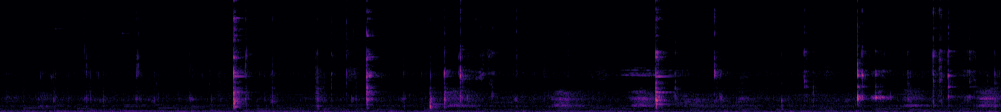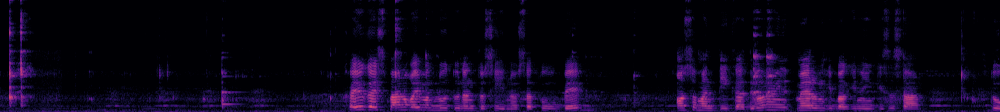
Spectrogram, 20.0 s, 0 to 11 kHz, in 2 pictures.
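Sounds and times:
cutlery scraping on ceramic plates: 8.0s - 10.5s, 17.5s - 17.9s.

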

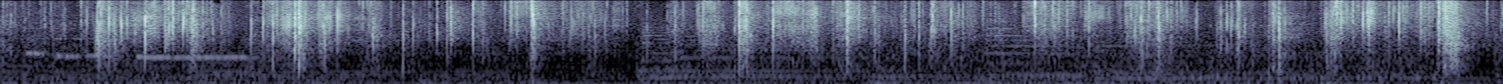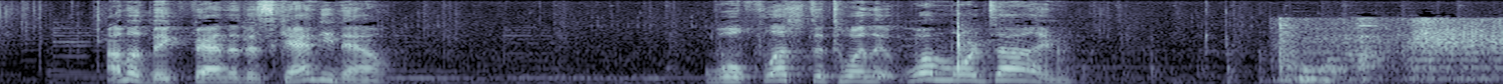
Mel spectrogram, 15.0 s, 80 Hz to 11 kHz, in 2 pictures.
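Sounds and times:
plastic wrapper crinkling: 0.0s - 8.1s
quiet background music: 0.0s - 15.0s.

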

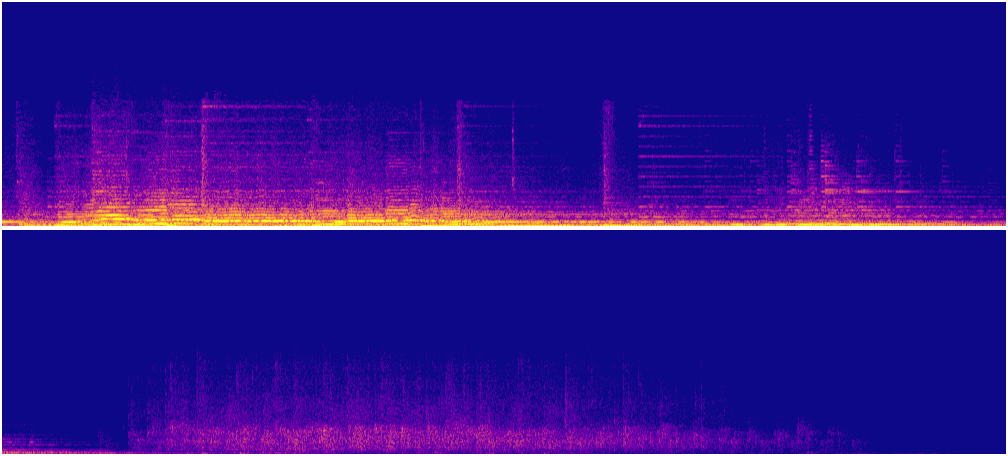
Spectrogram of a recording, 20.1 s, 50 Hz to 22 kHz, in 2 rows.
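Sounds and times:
applause: 11.1s - 19.0s.

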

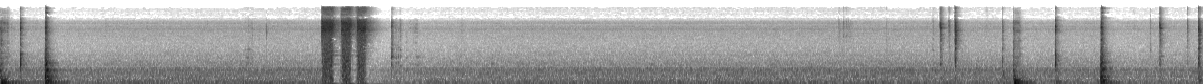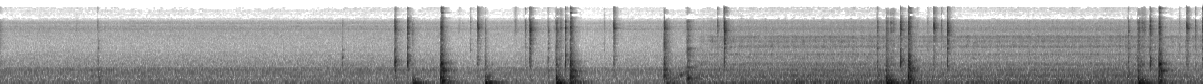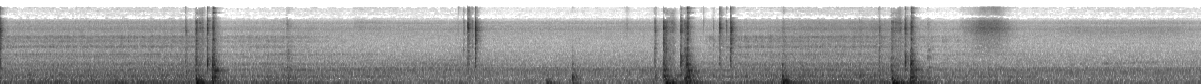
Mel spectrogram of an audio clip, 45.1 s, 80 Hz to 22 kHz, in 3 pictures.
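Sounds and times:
machine hum: 19.4s - 44.3s
lathe levers clicking: 25.8s - 27.1s.

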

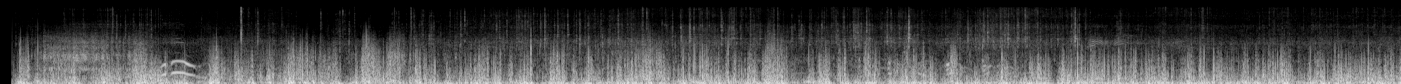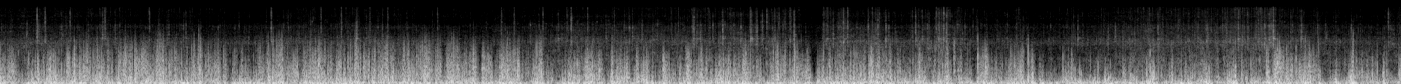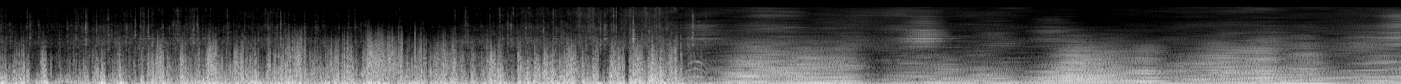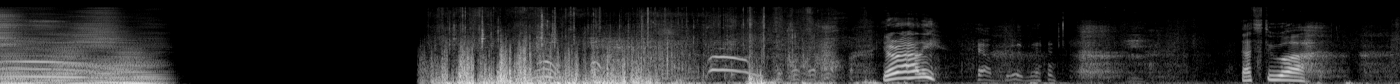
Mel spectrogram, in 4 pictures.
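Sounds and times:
bike rattling and knocking: 0.1s - 39.3s, 46.2s - 50.2s
tyres rumbling on dirt: 0.1s - 43.6s, 46.3s - 50.3s
wind buffeting microphone: 0.1s - 43.8s, 46.2s - 53.8s.

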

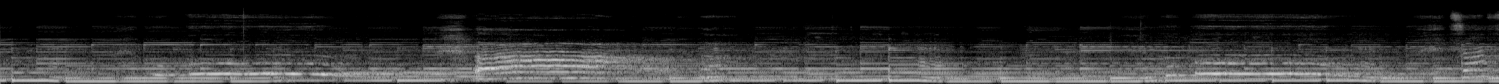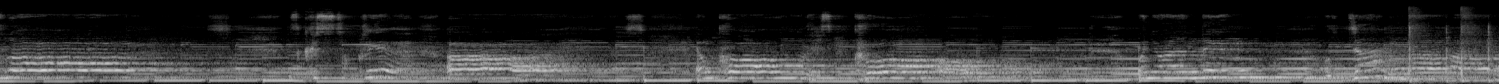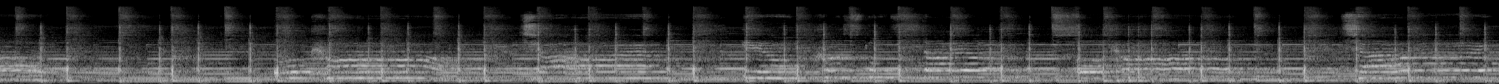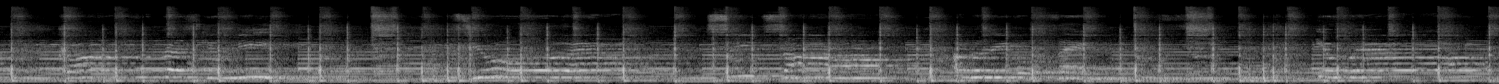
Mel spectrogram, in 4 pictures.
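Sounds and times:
electric guitar: 0.0s - 59.9s
woman singing: 0.9s - 59.9s
drum kit beat: 29.1s - 59.9s.

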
